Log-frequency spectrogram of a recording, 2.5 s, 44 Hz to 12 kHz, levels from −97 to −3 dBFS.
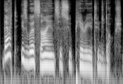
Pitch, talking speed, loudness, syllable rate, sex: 165 Hz, 195 wpm, -16 LUFS, 5.9 syllables/s, female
